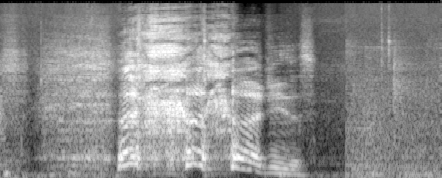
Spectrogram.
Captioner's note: laughs; coughs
